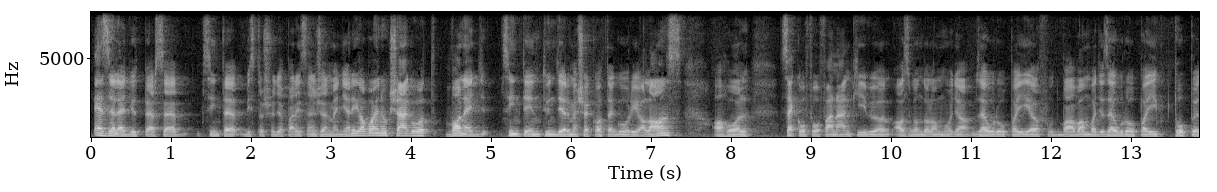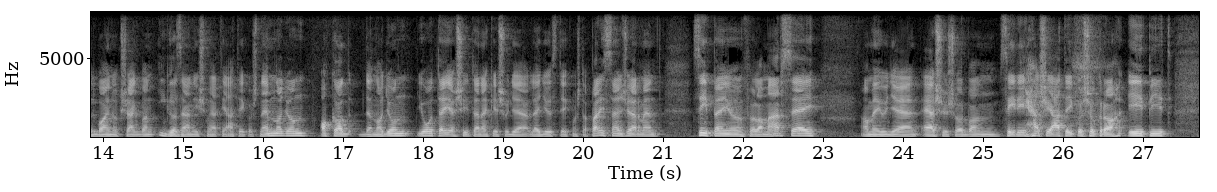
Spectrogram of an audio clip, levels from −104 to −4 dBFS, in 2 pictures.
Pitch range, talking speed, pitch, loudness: 90-115 Hz, 130 wpm, 95 Hz, -29 LUFS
